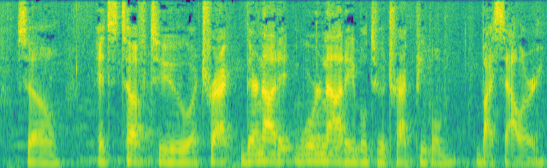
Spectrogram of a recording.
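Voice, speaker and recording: The voice moves at a moderate pace with very even loudness and fairly even intonation over noticeable background noise. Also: man, medium pitch for a man. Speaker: brewer. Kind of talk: casual interview. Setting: studio. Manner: soft-spoken.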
